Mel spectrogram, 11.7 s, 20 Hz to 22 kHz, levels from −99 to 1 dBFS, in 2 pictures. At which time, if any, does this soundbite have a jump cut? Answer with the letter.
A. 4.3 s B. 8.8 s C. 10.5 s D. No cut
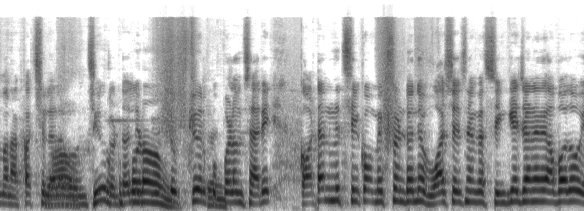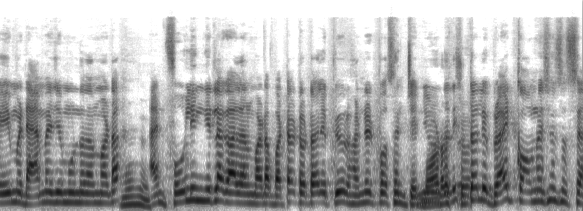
C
